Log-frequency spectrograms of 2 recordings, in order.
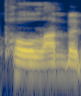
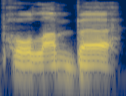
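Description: First: The name is said with plain English pronunciation. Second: The name is said with exaggerated foreign pronunciation.

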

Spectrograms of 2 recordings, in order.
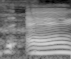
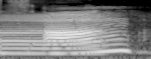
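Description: First: The name is said with English pronunciation. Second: The name is said with German pronunciation. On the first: "when I first heard the names in English" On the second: "What was the German? It's Aang"

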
